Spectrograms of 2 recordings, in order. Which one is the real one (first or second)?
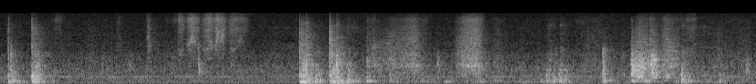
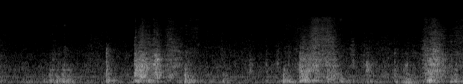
first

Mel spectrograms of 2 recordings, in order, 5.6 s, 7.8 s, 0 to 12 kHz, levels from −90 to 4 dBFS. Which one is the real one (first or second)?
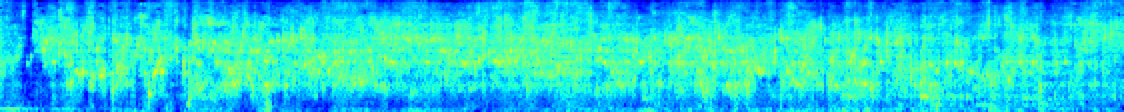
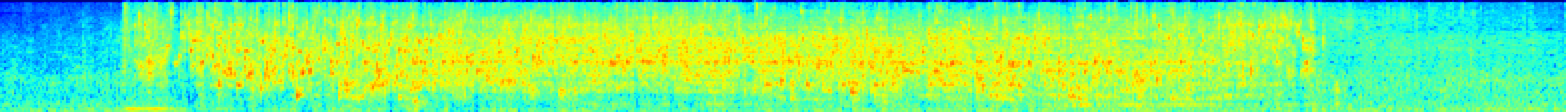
second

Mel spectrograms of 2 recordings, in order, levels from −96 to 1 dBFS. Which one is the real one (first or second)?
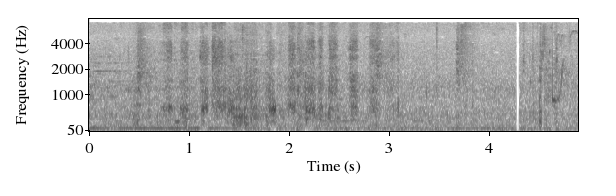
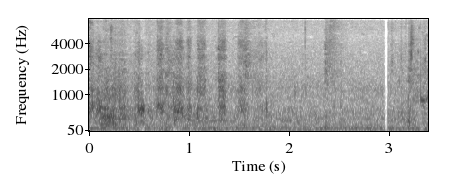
first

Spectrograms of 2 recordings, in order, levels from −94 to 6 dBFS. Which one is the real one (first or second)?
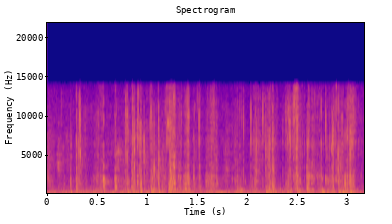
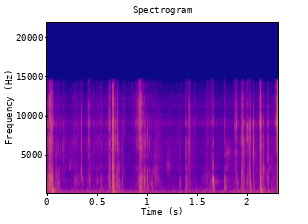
first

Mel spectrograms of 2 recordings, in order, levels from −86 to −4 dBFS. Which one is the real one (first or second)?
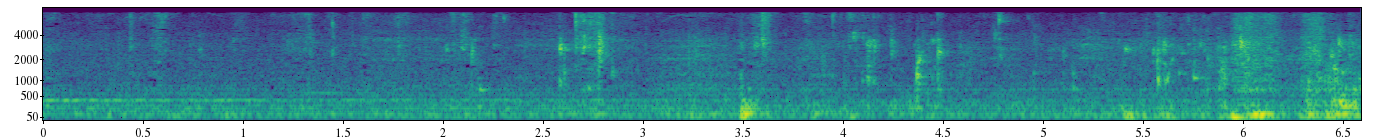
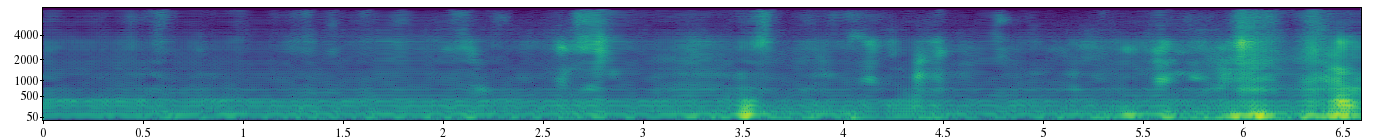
first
